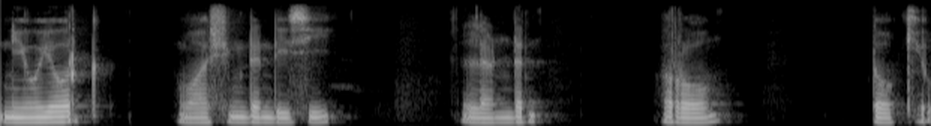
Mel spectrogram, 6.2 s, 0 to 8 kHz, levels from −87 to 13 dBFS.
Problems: none marked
